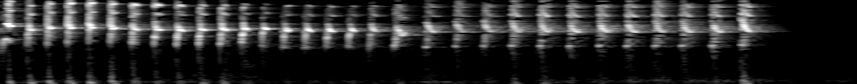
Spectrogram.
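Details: Lovebird singing ngekek, used to stimulate other lovebirds to sing diligently: a quick, regular train of raspy chattering notes at an even pace for nearly four seconds, ending abruptly in silence.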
